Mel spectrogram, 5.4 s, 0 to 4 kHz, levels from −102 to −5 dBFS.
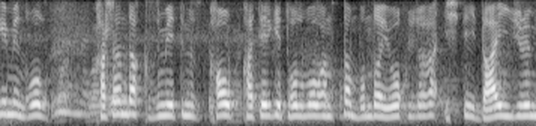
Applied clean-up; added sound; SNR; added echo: none; none; none; none.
